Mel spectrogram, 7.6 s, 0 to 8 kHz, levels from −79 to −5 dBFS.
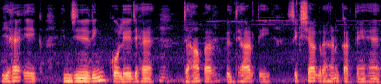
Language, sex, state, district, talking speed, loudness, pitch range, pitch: Hindi, male, Rajasthan, Jaipur, 95 wpm, -17 LUFS, 95-110 Hz, 100 Hz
